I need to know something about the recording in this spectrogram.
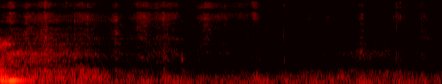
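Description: Faint rustling of a deck of tarot cards being handled in the hands. Mostly very quiet.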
